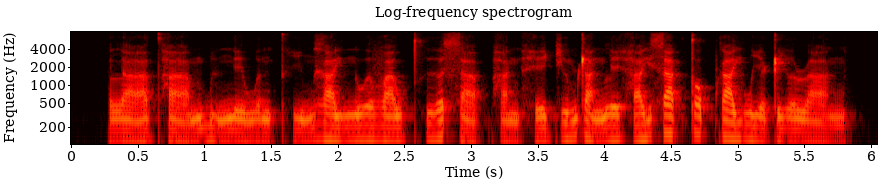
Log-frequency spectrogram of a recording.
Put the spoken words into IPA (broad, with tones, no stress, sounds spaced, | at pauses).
l aː˨˩˦ t̪ʰ aː˨˩˦ m ɓ ɨ˨˩˨ ŋ e˨˩ w ə˨˩ ŋ t̪ʰ i˨˩˦ m ɣ a˧ j n u˧ ə̯ v a˧ w t̪ʰ ɨ˧˥ ə̯ s aː˨˩ p̚ h a˨˩ ŋ h e˧ c ɨ˧˥ m ʈ a˨˩˦ ŋ l e˧ h a˧˥ j s a˦˥ k̚ t̪ ɔ˦˥ p̚ k a˧ j w i˧ ə̯ ʈ i˧ ə̯ ɹ a˨˩ ŋ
